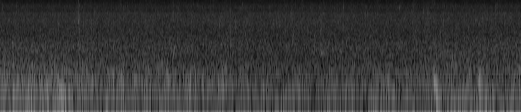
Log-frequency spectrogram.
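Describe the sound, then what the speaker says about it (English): Heavy rain in the video game Sons of the Forest, a steady dense hiss of downpour spreading evenly across the full clip, loud and unbroken with no talking. "Wow, it's definitely raining."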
